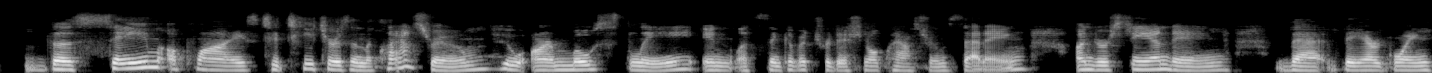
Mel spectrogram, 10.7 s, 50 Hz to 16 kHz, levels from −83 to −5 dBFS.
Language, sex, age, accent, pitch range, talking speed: English, female, 30-49, American, 155-175 Hz, 135 wpm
